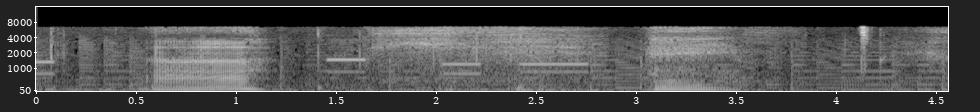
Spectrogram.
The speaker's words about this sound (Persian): از من زنگ بزنم به این پسره، اینا شمارش.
